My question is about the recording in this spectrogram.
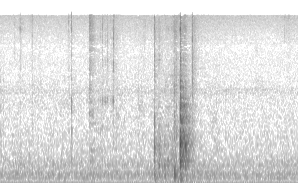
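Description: Hard plastic clicks and clacks from a flat iron and paddle brush being handled and set down: a few faint ticks, then a quick cluster of clacks about two and a half seconds in.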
